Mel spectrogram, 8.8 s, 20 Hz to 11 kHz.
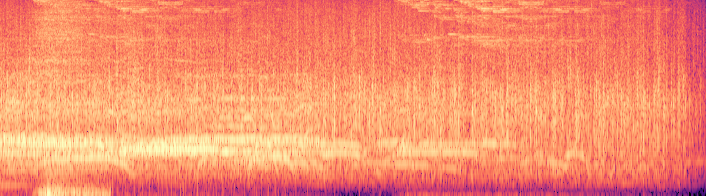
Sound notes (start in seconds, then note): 0.0 audience cheers, applauds; 4.8 bells tinkle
